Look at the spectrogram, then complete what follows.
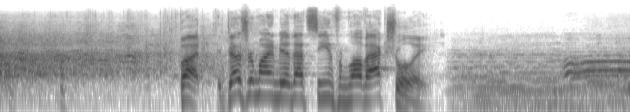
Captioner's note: laughter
